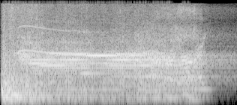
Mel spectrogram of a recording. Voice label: vo bind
